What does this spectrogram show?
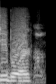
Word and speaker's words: Ybor: Yep, it's Ybor.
